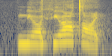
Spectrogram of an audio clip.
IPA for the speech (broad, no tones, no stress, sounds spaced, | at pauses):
mʲ ɔː fʲ ɔː tˤ i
